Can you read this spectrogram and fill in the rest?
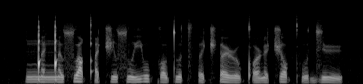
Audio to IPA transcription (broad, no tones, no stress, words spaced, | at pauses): ŋ͡ǃɛŋ͡ǃɛsʷaqʼə t͡ʃisʷiju kɔtʷə t͡sʼət͡ʃʼəɭukʼɔ ɳət͡ʃɔ kʼud͡zy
